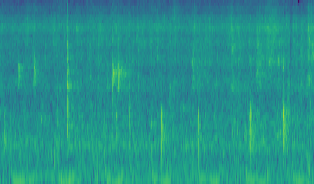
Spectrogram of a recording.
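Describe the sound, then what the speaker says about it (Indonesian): Ice cream mixture with sweetened condensed milk, powdered milk and salt being stirred in a pot over a flame, a steady soft swishing with faint repeated scrapes and low knocks of the spoon against the pan. "diaduk sampai rata"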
